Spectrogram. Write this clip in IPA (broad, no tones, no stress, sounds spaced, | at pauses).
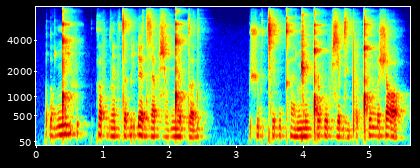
ɗ ɔ̤ ŋ͡ǃ i f | k ʌ f b l ɛ̃ f t ə ɓ i ɗ ɛ d z æ f ʑ ɔ̤ ŋ͡ǃ ɛ b d ʌ d | ʃ u f ǀ ɪ f u kʰ æ̤ ŋ͡ǁ u ǃ ə˞ f ʊ f ʑ ɛ b z i̤ pʼ ʌ ǃʰ ʊ ŋ ʌ ʃ ɑ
